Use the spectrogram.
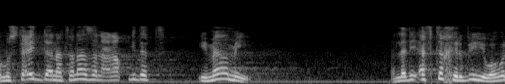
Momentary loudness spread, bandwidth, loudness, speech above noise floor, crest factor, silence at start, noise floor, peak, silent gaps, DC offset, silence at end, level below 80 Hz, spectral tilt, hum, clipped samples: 8 LU; 6.4 kHz; -21 LUFS; 27 dB; 18 dB; 0 s; -46 dBFS; -2 dBFS; none; under 0.1%; 0 s; -58 dBFS; -7.5 dB/octave; none; under 0.1%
